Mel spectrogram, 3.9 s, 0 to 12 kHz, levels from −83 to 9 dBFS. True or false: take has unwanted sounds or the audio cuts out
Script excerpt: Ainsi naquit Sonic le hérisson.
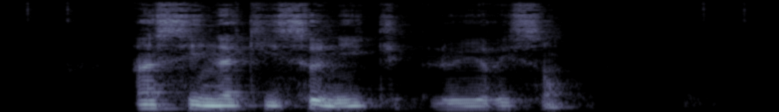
false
